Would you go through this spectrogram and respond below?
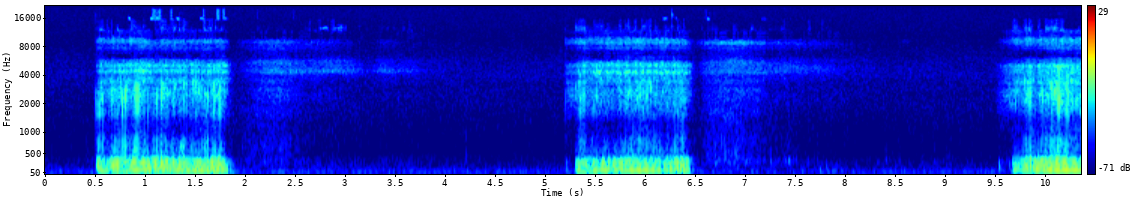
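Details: A French Bulldog asleep and snoring, unedited sound. Three harsh, droning snores, each over a second long, come roughly every four to five seconds, with soft wheezy exhales between them.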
